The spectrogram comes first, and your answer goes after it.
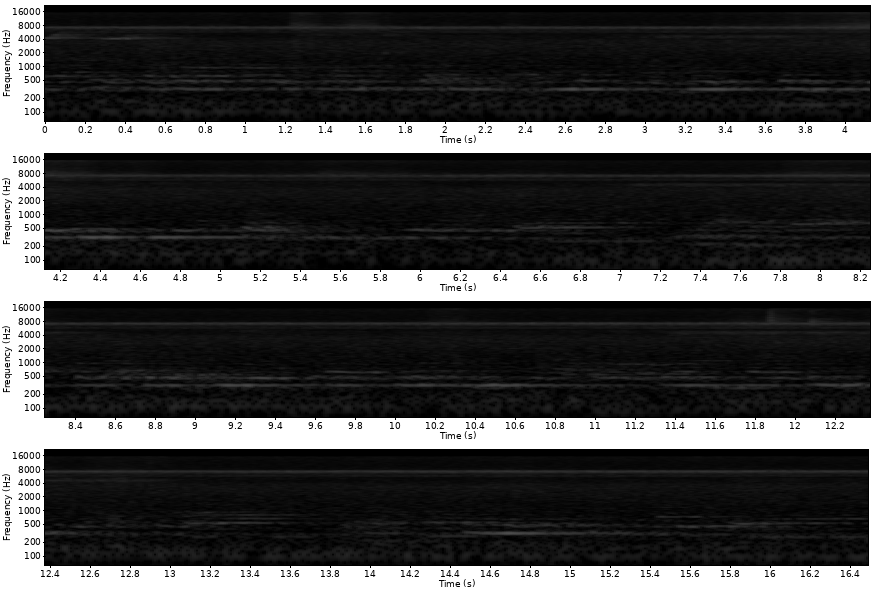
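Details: Insects calling at night in a village in Indonesia: a steady, thin, high-pitched whine runs throughout, with short buzzy bursts at a lower pitch coming and going, over a murmur of low, voice-like sounds in the background.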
